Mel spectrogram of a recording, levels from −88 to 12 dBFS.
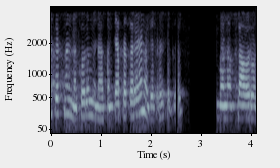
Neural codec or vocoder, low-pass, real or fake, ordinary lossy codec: codec, 44.1 kHz, 3.4 kbps, Pupu-Codec; 3.6 kHz; fake; none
